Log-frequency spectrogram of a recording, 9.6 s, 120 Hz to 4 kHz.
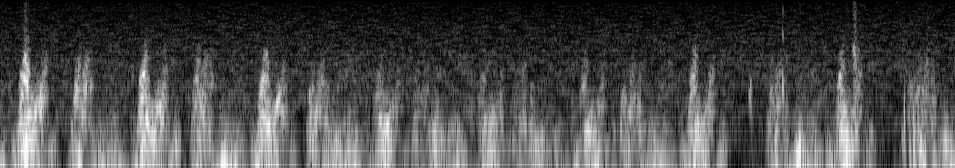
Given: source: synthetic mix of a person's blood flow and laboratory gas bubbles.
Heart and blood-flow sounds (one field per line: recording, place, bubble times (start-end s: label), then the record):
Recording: Doppler ultrasound of blood flow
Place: precordium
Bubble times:
7.48-7.52 s: bubbles
7.80-7.87 s: bubbles
8.51-8.60 s: bubbles
8.98-9.33 s: bubbles
From the record:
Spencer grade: 2 (many but less than half of the cardiac periods contain bubble signals, singularly or in groups)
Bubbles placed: only in the low amplitude regions of the cardiac cycle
